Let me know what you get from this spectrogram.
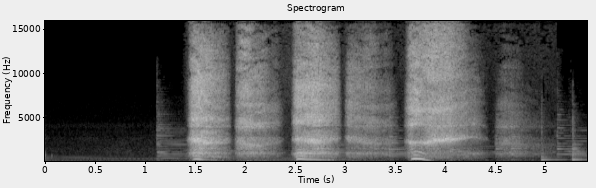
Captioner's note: panting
